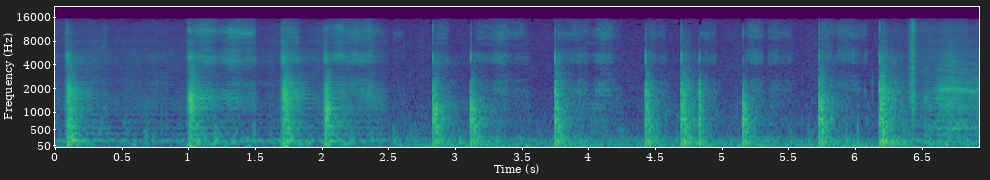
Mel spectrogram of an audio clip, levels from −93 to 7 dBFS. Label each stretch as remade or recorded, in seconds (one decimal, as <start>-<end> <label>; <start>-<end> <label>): 0.0-2.5 remade; 2.5-6.4 recorded; 6.4-6.9 remade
